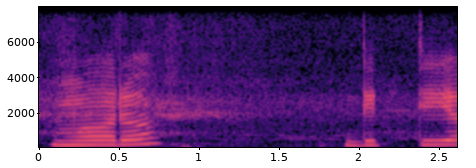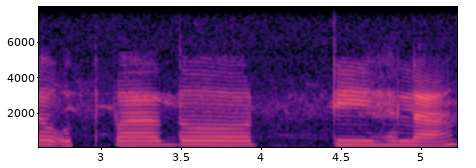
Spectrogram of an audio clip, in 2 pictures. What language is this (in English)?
Odia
